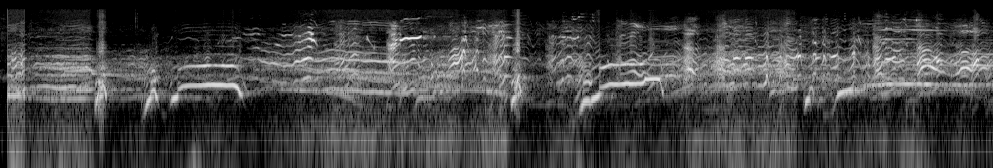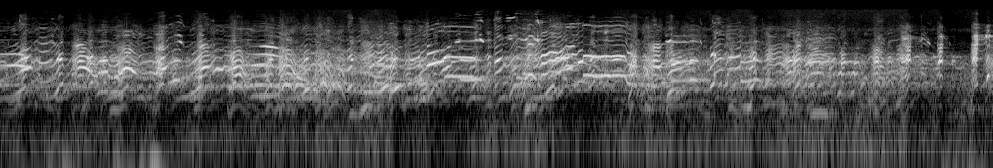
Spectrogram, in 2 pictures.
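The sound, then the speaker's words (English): A pack of coyotes yips and howls in a dense, overlapping chorus, high wavering cries tumbling over one another continuously for the whole stretch, fairly loud with no talking. “So, yeah, I mean, we love listening to them howl at night and stuff, the yip and yap.”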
